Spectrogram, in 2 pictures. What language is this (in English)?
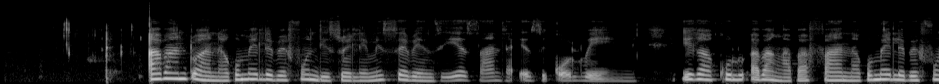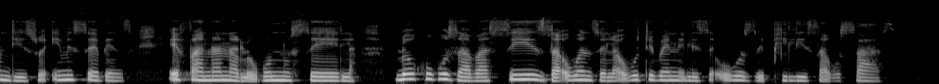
North Ndebele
